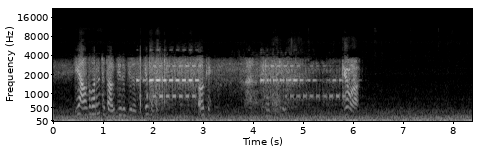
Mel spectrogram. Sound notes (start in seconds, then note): 4.0 beeping stall warning and stick shaker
